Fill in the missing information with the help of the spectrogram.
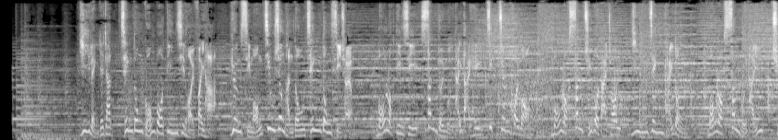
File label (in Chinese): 男 粤 大气广告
